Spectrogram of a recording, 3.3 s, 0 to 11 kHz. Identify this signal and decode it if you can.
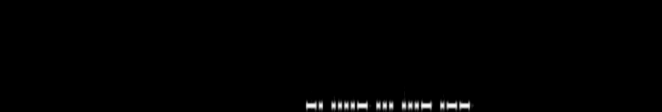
Morse code, heard as a keyed tone, about 72 wpm, 700 Hz. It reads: N4SVW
